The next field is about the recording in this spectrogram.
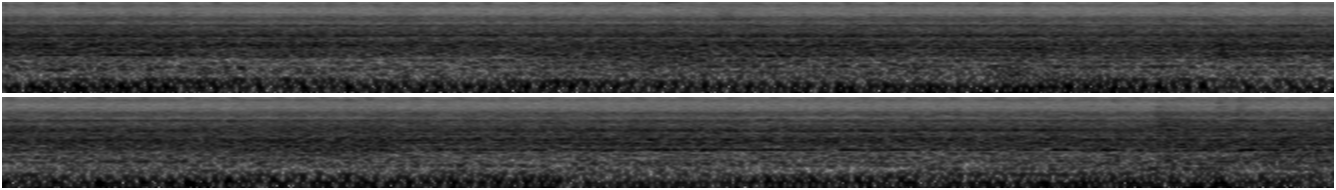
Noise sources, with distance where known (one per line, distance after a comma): large-sounding engine, near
